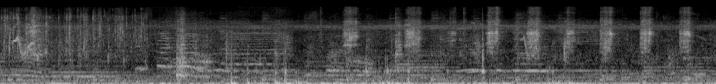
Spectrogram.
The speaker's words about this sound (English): Okay, let me wash my hands first.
